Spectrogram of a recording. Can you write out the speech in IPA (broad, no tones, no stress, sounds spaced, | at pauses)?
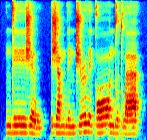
n d eː ʒ ɛ w | ʒ a m b e n d͡ʒ ə˞ ð e ɡ ɔː n d o d w a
